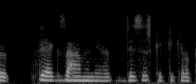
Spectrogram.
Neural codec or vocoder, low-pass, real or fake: codec, 16 kHz in and 24 kHz out, 0.4 kbps, LongCat-Audio-Codec, fine tuned four codebook decoder; 10.8 kHz; fake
